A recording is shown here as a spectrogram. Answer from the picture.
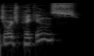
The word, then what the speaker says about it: George Pickens: I do believe in George Pickens. I said that right. I'll never say Pickens or Pickett and not think I said the wrong one.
